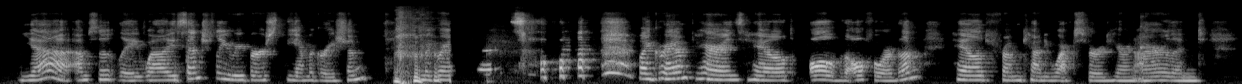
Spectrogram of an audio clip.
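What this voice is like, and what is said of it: American accent. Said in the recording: “we can hear from your American accent”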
